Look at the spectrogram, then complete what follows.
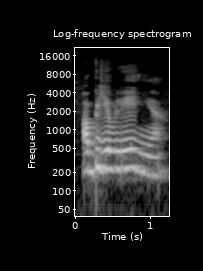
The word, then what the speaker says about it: объявление: And hard sign helps us, and we pronounce letter b as a hard sound b. So we pronounce объявление, объявление, объявление, б, in a hard way.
